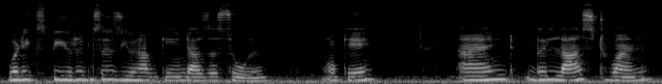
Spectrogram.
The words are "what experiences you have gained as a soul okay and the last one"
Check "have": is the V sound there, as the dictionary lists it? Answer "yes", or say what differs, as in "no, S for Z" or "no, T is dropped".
yes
